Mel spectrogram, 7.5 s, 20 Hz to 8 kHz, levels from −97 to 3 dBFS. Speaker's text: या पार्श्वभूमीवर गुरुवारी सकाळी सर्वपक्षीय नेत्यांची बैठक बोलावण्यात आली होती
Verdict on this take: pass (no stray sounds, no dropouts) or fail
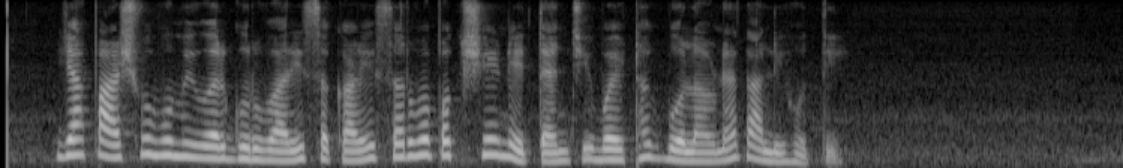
pass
